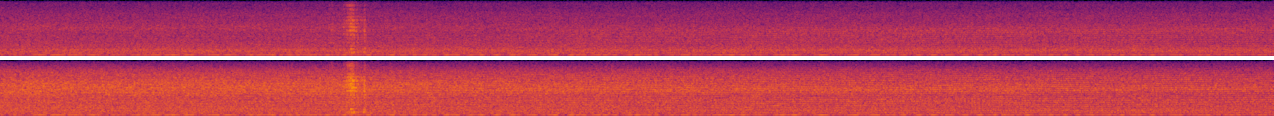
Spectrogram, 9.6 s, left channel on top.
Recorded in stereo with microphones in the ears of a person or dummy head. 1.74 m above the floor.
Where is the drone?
60° right (ahead or behind); by 9.6 s 70° right (ahead or behind).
